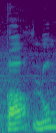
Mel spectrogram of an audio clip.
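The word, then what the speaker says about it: column: जब भी किसी अक्षर के लास्ट में एन आता है और उससे पहले एम आ जाए तो एन का एन साइलेंट रहता है।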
